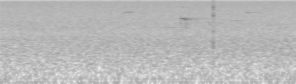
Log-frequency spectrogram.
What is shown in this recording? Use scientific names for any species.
Dryobates villosus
